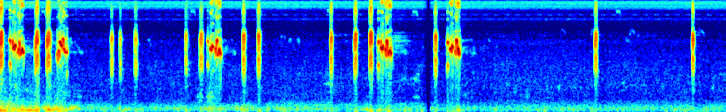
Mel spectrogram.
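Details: Sooty-headed bulbul voicing its rival-calling song, used to coax other bulbuls to sing; short warbled bursts mixed with spaced sharp clicks that thin out toward the end, and a low rumble at the start.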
